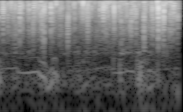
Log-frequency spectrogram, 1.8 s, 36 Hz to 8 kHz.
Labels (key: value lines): label: biophony, cascading saw
recorder: SoundTrap 600 or HydroMoth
